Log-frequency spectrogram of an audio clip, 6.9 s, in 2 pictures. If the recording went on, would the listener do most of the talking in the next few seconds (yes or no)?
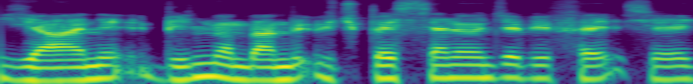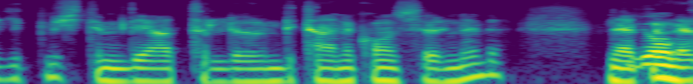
no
